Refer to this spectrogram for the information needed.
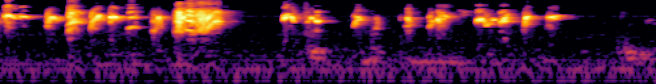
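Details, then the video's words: European goldfinch, a young bird singing its first song to defend territory and attract females: loud bright twittering at the start, then a gap and a series of shorter chirpy phrases, faint low sounds at the end. "first song of a young goldfinch amazing wonderful singing"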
